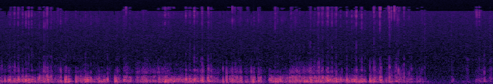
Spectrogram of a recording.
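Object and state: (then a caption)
Fiberglass mesh tape. White fiberglass grid mesh tape wrapped around a microphone is scratched with the long nails of both hands. A dense, rapid, uneven scratching and tapping texture with a low, muffled body continues for about six seconds, then fades to sparse, quieter scratches.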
